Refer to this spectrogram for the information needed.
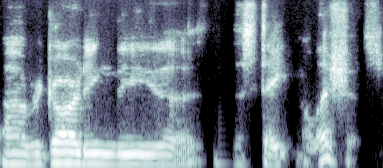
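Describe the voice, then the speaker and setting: A man's somewhat breathy voice with an American accent, at a fairly slow pace, in a dry, close sound with no echo. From Texas, San Antonio. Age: 60s. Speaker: political candidate. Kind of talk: interview.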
